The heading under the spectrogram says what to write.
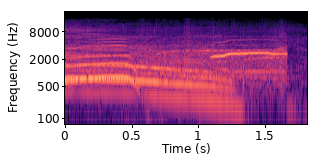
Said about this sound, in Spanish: Un aplauso por favor.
